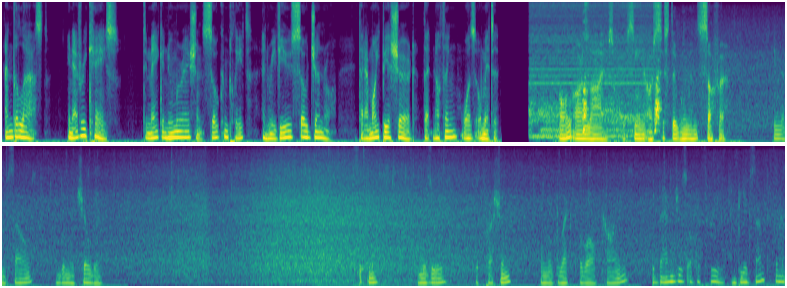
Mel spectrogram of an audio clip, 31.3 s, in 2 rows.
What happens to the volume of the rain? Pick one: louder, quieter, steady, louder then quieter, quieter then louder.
louder then quieter.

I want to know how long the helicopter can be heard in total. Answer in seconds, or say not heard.
not heard.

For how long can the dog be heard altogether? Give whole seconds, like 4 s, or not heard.
3 s.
